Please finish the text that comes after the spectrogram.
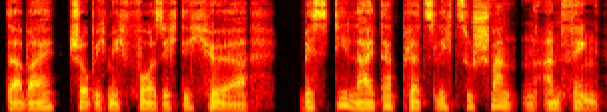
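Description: A man's voice: deep voice, measured pace, darkish tone, breathy edge, no room sound. A man narrating a horror-comedy audiobook in a dramatic scripted style, recorded in a studio. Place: dry studio.

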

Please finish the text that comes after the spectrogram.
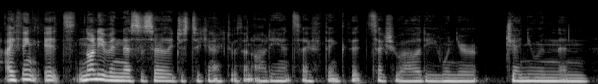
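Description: Woman, low and gravelly, frank interviewee, laughs easily, dry sound. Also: steady tone, fairly quick, dark tone, dry recording. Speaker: burlesque singer, interviewee. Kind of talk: candid interview conversation.

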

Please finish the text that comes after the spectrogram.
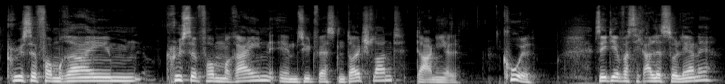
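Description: A young man hosting a podcast, reading listener messages in a relaxed, halting way with many fillers. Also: a little high. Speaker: podcast host. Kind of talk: casual podcast chat reading listener mail.

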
